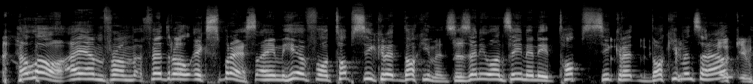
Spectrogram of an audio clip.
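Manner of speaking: put-on high-pitched Russian accent. Playing an invented FedEx courier, Vasily in a Russian accent. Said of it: "I think Russian accents are still not racist".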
